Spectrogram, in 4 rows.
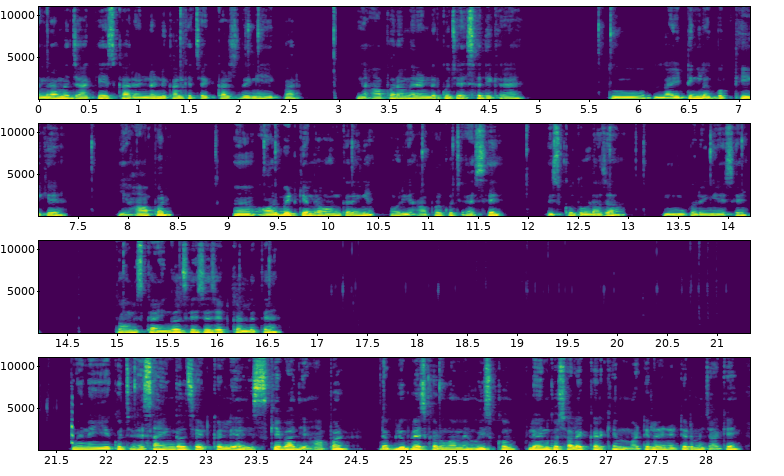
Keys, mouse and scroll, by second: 0.0 c, 2.0 click, 5.5 click, 7.6 middle click, 9.3 click, 11.2-12.1 middle drag, 13.1-14.0 click, 14.1-15.2 middle drag, 15.9-16.4 scroll up 1, 16.4-17.1 click, 17.1 middle click, 17.2 click, 17.3 middle click, 17.5-18.0 scroll up 2, 17.8 alt+z, 17.8 click, 18.1 scroll down 1, 18.2 click, 18.4-18.7 middle click, 19.1 click, 19.3 middle click, 19.8 click, 20.0 middle click, 20.3 click, 20.8 click, 21.1 middle click, 21.4-22.5 drag, 24.7 w, 25.1 click, 27.0 m.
